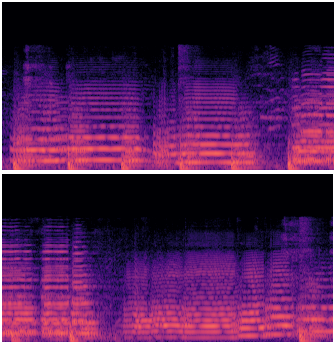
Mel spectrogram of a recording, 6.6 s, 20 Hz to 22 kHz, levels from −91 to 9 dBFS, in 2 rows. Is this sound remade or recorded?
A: recorded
